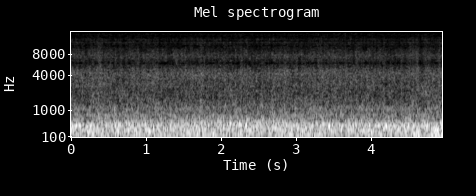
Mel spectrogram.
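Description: A Robinson R44 helicopter flies on a student's first solo at Elstree, its engine and rotor a loud, steady unbroken drone throughout.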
